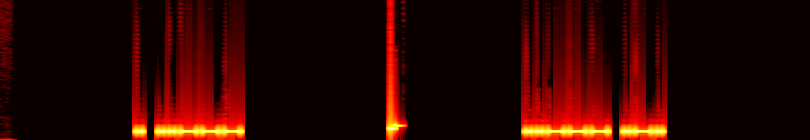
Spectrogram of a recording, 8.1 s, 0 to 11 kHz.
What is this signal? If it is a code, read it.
Morse code, heard as a keyed tone, about 22 wpm, 700 Hz. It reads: E 2 2 R
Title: Single-Letter Single-Number 22wpm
